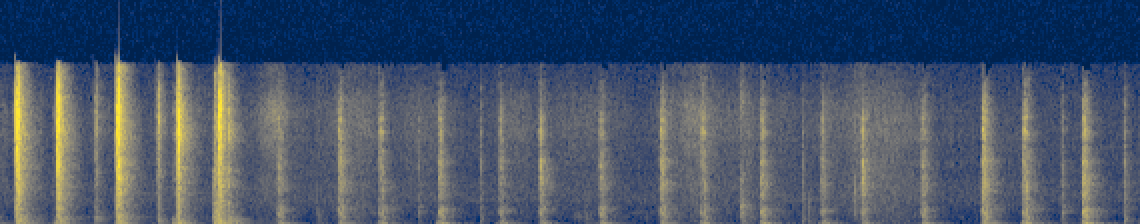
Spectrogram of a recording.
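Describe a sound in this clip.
An acoustic guitar body is slapped in a steady, quick rhythm.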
